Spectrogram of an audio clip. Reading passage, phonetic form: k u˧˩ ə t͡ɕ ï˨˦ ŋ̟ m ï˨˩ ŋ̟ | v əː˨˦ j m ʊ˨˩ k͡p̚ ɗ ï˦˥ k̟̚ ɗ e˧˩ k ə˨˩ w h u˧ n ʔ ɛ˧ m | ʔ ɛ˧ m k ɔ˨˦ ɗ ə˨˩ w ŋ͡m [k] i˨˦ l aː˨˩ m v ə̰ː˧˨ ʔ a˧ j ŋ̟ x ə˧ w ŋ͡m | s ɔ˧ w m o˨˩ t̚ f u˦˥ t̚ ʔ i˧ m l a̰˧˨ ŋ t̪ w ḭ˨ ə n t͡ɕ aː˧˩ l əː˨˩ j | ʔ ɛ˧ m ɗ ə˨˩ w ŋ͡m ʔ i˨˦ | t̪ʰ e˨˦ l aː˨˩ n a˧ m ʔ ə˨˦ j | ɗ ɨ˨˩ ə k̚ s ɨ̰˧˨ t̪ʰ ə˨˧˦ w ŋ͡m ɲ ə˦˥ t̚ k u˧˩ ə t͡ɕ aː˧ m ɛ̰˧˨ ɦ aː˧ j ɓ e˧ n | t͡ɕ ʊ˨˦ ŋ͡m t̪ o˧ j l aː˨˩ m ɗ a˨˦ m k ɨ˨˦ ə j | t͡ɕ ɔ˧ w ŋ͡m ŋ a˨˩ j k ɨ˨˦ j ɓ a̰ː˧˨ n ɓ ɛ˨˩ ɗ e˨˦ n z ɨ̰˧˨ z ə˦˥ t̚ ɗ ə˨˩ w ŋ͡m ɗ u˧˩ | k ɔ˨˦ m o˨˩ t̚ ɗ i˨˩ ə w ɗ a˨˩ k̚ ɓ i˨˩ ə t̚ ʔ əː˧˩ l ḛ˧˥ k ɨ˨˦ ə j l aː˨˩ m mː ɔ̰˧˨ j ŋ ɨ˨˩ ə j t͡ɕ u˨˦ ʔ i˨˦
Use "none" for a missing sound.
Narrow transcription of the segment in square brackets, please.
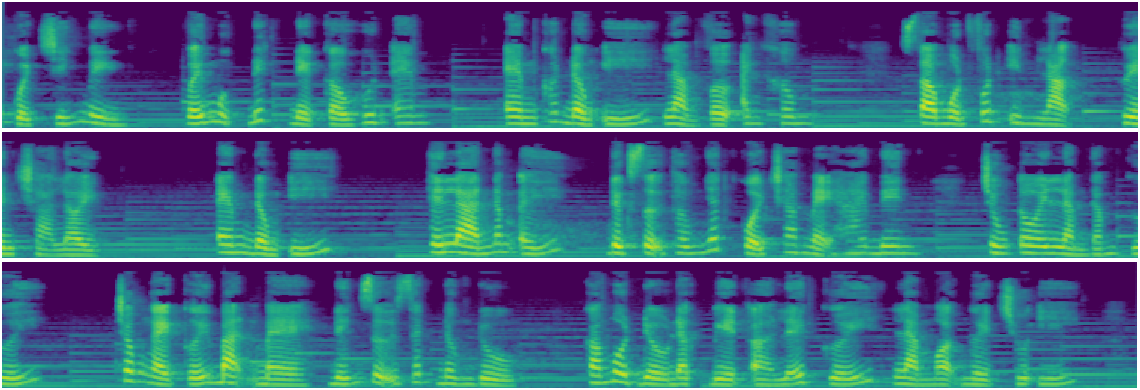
ʔ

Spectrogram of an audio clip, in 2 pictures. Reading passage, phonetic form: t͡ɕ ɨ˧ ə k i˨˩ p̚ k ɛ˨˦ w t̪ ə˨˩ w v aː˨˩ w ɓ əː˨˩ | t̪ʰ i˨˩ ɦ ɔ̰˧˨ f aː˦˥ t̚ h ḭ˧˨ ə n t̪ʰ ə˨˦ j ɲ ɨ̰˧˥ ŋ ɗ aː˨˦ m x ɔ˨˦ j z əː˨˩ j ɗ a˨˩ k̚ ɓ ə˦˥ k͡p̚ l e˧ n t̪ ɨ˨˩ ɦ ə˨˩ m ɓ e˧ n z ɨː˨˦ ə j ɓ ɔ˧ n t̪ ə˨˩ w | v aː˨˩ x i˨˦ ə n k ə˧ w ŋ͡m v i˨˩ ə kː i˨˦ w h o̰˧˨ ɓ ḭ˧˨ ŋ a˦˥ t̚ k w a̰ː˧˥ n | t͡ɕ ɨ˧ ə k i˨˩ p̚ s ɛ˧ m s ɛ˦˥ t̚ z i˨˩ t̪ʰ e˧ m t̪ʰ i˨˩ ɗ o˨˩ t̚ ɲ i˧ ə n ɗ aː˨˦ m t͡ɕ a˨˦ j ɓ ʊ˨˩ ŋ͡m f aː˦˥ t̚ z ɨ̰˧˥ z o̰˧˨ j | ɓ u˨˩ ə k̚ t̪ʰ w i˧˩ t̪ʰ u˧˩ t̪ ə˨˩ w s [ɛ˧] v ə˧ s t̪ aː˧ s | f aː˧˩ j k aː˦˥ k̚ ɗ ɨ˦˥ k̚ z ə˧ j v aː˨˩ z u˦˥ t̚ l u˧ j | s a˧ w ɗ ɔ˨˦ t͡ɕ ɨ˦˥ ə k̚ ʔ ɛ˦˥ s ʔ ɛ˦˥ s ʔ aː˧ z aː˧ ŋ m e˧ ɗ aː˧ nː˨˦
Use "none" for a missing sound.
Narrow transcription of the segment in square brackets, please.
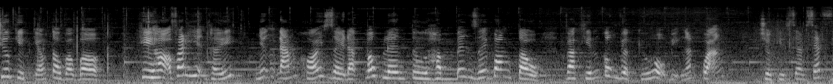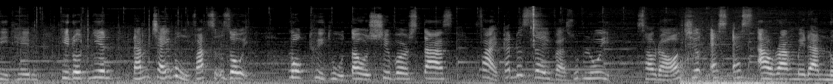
i˧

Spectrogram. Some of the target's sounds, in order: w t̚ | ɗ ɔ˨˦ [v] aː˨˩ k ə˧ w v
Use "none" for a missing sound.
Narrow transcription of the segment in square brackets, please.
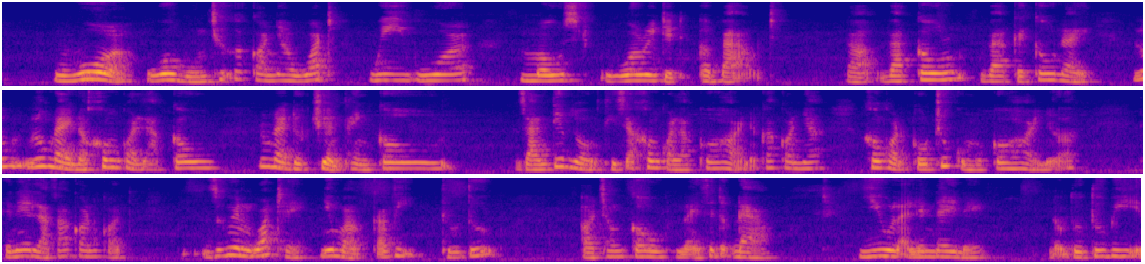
v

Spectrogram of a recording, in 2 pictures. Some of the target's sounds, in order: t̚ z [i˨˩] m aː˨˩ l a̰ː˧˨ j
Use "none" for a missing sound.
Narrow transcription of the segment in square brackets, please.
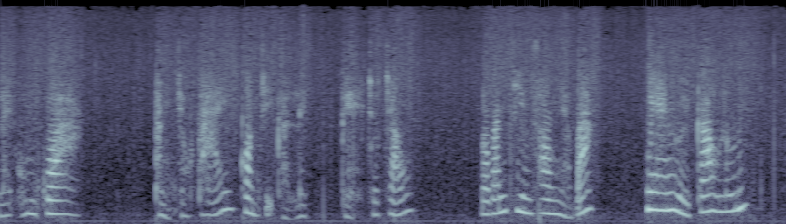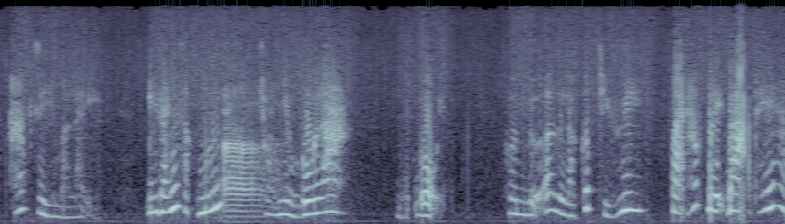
i˨˩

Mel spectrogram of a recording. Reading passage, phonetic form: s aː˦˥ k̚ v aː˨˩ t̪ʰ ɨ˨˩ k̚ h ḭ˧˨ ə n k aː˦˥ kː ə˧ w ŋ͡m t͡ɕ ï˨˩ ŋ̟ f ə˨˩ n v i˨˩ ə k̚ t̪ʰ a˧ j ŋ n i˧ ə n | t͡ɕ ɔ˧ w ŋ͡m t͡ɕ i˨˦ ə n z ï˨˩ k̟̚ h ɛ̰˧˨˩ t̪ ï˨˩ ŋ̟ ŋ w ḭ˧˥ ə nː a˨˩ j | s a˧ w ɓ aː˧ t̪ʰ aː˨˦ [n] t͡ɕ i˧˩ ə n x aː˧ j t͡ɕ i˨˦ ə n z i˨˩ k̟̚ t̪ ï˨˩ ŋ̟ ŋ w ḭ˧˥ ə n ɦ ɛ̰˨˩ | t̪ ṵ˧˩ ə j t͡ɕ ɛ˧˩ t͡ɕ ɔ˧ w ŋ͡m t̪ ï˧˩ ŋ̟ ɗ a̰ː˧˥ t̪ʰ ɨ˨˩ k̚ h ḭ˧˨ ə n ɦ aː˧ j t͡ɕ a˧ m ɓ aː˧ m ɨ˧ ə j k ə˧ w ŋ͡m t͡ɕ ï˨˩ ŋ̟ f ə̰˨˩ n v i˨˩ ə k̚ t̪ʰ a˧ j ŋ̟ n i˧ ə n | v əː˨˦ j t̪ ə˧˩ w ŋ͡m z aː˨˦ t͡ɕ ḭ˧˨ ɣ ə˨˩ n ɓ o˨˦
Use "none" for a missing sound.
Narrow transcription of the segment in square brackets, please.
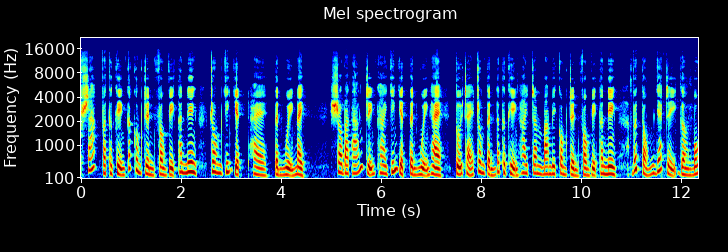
ŋ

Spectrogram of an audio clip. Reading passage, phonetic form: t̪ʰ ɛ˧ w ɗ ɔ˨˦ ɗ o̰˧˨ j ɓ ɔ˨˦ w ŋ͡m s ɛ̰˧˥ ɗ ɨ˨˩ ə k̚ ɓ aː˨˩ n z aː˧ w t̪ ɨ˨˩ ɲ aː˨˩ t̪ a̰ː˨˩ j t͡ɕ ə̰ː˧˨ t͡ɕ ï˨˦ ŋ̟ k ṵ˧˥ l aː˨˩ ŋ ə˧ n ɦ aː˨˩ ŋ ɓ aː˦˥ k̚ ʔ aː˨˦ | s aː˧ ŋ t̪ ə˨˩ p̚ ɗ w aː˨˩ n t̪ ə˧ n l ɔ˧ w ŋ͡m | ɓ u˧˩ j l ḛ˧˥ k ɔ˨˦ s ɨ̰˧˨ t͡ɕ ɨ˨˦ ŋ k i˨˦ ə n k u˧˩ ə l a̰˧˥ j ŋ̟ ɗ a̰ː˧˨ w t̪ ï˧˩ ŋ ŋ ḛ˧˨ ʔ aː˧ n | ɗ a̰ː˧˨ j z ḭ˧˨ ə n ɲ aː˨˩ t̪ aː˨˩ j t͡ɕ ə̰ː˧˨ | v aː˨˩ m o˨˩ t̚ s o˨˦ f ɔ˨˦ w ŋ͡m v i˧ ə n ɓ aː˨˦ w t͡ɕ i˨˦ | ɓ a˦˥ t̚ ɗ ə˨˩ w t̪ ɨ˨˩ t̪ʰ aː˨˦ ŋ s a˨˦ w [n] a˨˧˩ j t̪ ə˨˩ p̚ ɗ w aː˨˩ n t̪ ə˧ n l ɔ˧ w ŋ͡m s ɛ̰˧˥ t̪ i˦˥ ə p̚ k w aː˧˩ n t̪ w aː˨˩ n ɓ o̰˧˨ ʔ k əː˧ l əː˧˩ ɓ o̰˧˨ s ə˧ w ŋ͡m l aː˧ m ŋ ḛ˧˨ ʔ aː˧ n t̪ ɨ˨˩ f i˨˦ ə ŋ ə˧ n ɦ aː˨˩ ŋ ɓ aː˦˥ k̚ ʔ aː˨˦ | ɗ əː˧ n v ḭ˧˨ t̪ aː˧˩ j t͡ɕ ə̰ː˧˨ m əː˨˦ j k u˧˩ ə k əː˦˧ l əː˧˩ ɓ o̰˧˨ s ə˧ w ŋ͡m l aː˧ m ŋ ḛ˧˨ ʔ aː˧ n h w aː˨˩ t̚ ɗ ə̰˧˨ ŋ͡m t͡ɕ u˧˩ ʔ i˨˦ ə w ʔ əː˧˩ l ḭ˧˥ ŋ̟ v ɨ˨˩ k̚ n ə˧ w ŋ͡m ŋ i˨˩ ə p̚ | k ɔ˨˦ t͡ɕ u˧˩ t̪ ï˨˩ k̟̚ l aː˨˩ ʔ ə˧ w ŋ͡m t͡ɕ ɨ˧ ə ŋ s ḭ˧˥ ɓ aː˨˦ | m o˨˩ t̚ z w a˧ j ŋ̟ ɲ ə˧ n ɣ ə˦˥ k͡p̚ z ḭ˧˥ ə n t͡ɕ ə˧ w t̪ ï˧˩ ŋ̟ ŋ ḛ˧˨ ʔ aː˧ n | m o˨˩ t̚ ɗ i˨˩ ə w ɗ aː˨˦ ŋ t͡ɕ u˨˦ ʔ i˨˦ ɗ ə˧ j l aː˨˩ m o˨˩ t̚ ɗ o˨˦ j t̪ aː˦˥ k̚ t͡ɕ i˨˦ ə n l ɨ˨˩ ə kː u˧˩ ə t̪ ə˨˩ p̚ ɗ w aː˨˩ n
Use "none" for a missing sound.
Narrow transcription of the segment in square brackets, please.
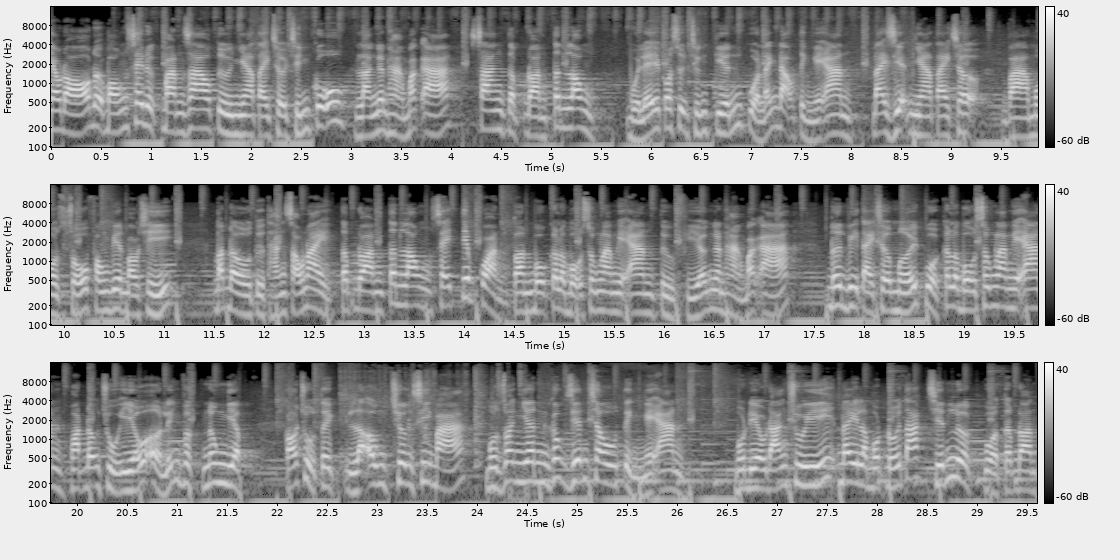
n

